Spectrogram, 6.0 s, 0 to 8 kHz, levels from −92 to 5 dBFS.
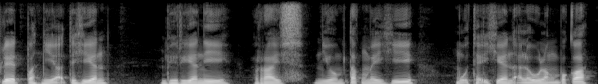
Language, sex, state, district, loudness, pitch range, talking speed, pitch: Mizo, male, Mizoram, Aizawl, -21 LUFS, 105-125 Hz, 190 wpm, 115 Hz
